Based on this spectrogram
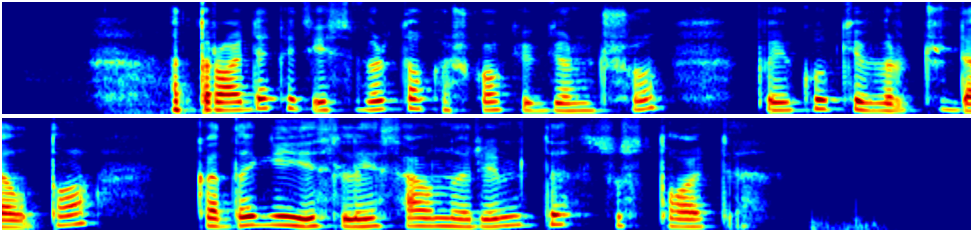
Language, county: Lithuanian, Vilnius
